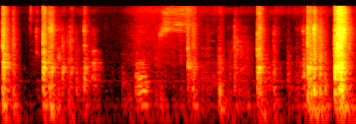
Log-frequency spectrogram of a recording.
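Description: A scattered series of light knocks and clatters as stamping supplies are handled and rummaged through in a storage box.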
